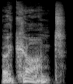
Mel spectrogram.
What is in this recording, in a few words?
Male Human ERROR GENERIC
